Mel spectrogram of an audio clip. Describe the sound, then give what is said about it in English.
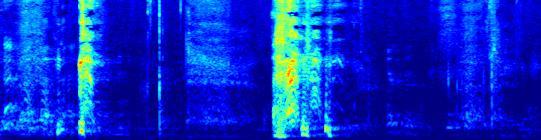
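A person coughs: one short sharp cough, then after a pause a louder, rougher burst of two or three coughs, with quiet background noise in between. “Excuse the cough, there's nothing wrong with me.”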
